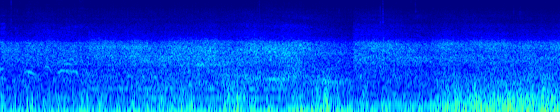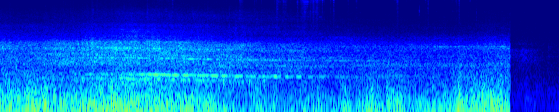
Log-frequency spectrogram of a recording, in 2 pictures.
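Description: Outdoor ambience with a steady low rumble of traffic, swelling louder for a few seconds in the middle as a vehicle passes.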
